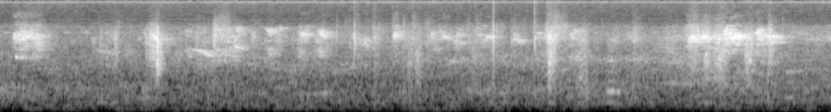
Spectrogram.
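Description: Small birds chirping over and over, with a few sharp clicks or knocks in between.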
